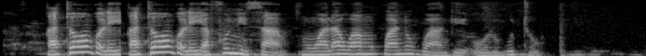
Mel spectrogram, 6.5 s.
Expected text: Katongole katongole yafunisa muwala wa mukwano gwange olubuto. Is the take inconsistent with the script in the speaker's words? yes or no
no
